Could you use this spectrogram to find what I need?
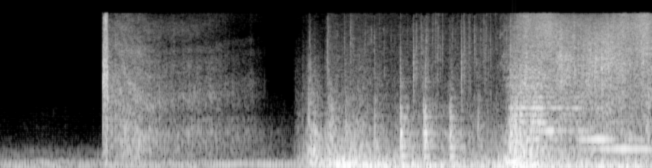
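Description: A fire flares up and roars.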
